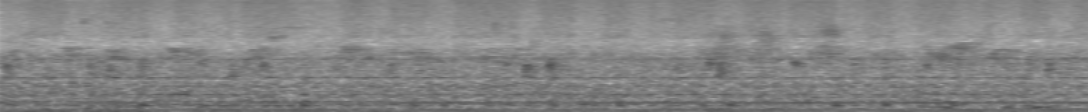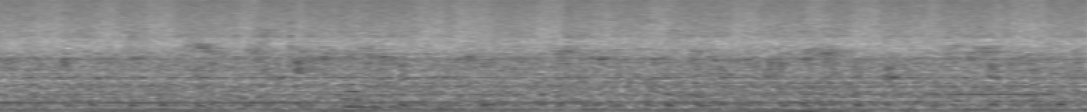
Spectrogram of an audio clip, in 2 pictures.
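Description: Steady low hum over constant background noise, unchanging throughout, with no speech.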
